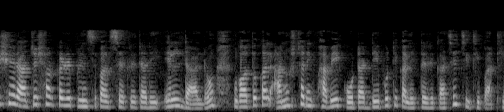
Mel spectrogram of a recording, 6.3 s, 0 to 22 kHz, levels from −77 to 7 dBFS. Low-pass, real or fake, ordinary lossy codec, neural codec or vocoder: 7.2 kHz; real; none; none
